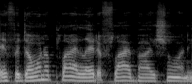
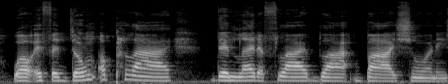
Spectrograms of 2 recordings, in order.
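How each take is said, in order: First: Said in the usual way. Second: Slow, deliberate retold dig; drawn-out retort. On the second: Recapping Malaysia's confessional to viewers, slow and deliberate. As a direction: stretch the words out for effect. Retelling a cast member's pointed confessional line.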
